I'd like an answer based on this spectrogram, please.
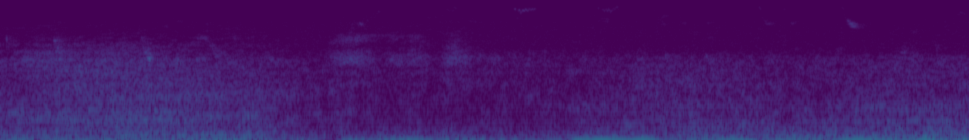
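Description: Outdoor background: a steady low rumble, like wind or handling on a phone microphone, with short faint bird chirps scattered through it.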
